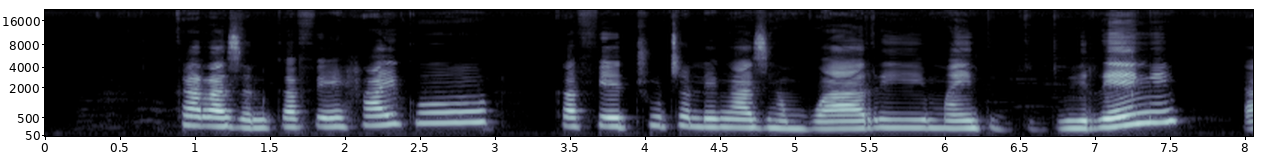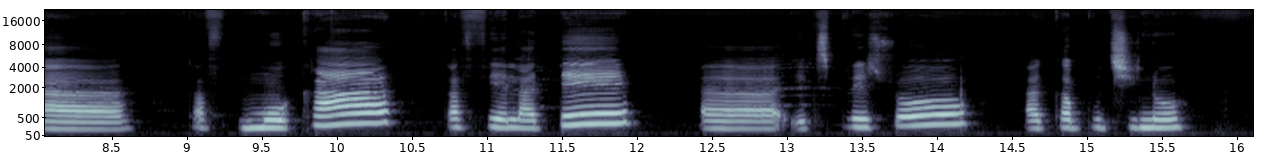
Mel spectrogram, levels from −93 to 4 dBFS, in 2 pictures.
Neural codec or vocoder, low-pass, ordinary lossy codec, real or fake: none; none; none; real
